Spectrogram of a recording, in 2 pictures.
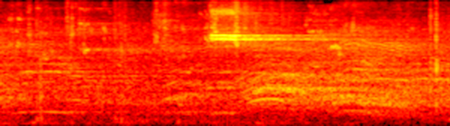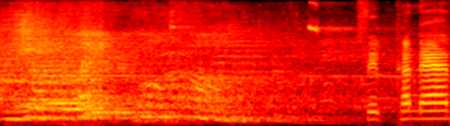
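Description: Arena basketball game sound: a steady hubbub from the crowd in the stands, louder shouting voices in the middle, and a basketball bouncing on the hardwood court. A short, sharp high-pitched squeal comes about a second and a half in.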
